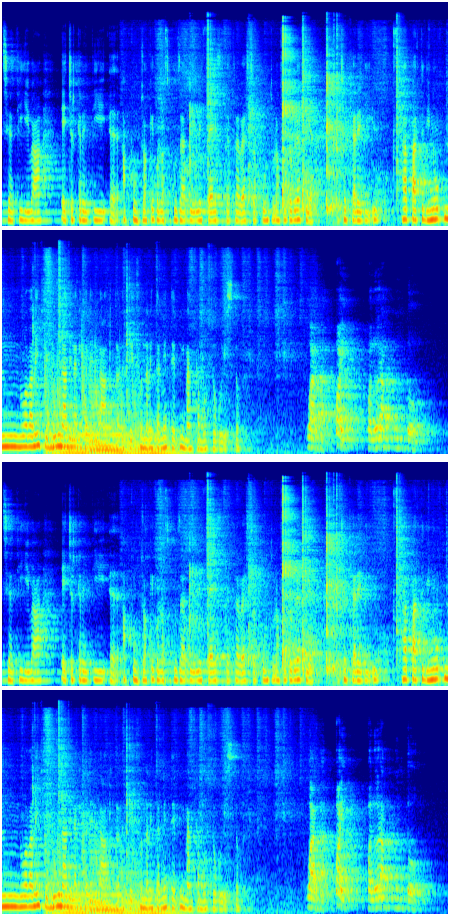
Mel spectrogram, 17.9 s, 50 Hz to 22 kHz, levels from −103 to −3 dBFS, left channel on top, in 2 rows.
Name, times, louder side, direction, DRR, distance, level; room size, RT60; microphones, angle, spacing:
voice 1, 0.0-7.6 8.0-13.7, left 1 dB, 15° left, 6 dB, 0.9 m, -33 dB
sound 1, 2.3-15.2, equal, 5° right, 4.7 m, -46 dB
sound 2, 9.7-12.9, left 2 dB, 70° left, 1.1 m, -34 dB
voice 2, 15.0-15.8 16.2-17.2, right 1 dB, 45° right, 3 dB, 4.1 m, -37 dB
24.5 x 20.0 x 5.7 m, 1.3 s
head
